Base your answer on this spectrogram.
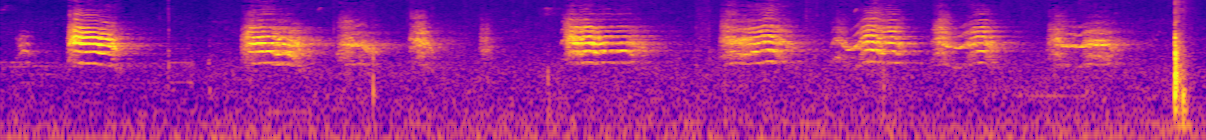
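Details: Red foxes, a mating pair with a second male calling in protest at not being chosen, giving loud harsh barking calls with stacked bands, repeated roughly every one to two seconds over steady low background noise.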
